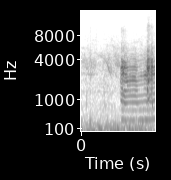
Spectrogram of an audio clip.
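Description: Young roosters give clucks and short harmonic calls that rise in two bursts over faint background noise, close by.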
